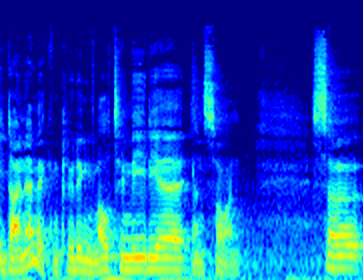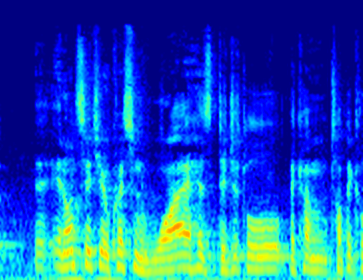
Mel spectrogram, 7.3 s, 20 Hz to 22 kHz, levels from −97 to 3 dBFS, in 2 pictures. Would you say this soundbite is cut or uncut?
cut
